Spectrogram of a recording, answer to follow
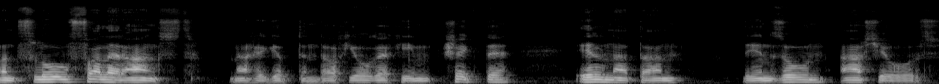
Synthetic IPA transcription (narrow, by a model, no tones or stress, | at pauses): ʊnt̪fluːfalɛɾaŋst̪ | naxeɡɪp̚t̪ənd̪ɔxjoːɡakʰimʃɪk̚t̪ə | ɪlnat̪an | d̪enzuːnaʃeoɾs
